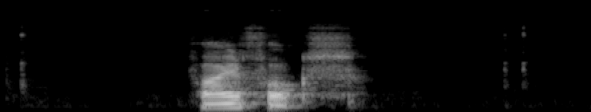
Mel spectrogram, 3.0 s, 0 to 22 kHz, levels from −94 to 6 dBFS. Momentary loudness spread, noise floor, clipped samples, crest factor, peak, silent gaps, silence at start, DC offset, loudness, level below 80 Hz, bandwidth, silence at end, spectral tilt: 18 LU; under -90 dBFS; under 0.1%; 20 dB; -12 dBFS; none; 1 s; under 0.1%; -26 LUFS; -82 dBFS; 9 kHz; 1.2 s; -6.5 dB/octave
